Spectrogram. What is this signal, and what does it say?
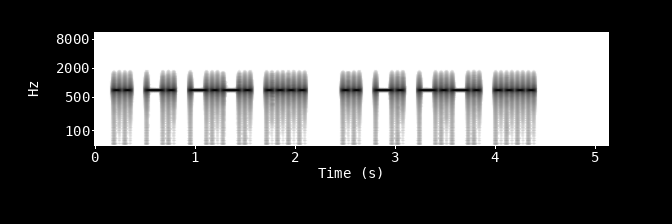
Morse code, heard as a keyed tone, about 22 wpm, 700 Hz. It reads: INCH INCH
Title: Top 500 Words Repeated 22wpm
